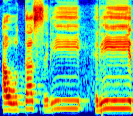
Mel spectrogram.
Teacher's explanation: রয়ের নিচে জের হয়েছে, রটা বারিক করে পড়ব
